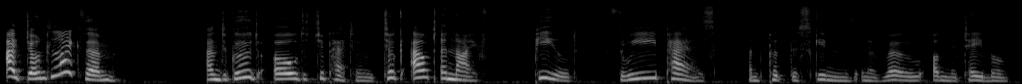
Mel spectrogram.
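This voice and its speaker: A woman narrating a children's story for English learners in a slow, clear reading. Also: medium pitch, expressive.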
